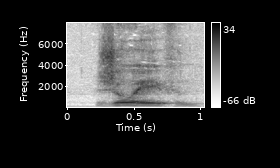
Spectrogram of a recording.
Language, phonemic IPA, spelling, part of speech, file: Dutch, /ˌzoːˈeː.və(n)/, zoëven, adverb, Nl-zoëven.ogg
- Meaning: superseded spelling of zo-even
